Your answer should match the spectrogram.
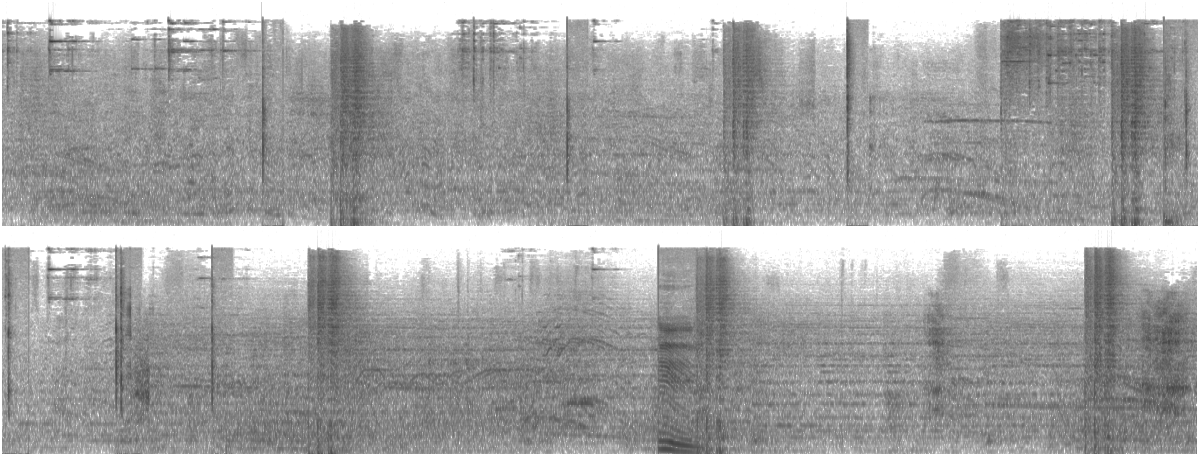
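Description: Gunfire in Planet Coaster comes as a series of sharp, isolated shots spaced a few seconds apart, some louder and some fainter, over a quiet background.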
